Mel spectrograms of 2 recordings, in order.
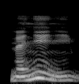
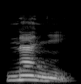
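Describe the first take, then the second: First: It is said as two full words. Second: It is said as one contracted word. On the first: "Na nyinyi becomes nanyi" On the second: "Na nyinyi becomes nanyi"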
